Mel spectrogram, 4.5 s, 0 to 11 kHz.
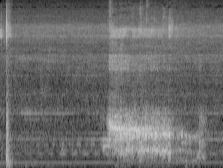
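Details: A male grey seal in a rehabilitation pen, stranded at Brigantine on 6 April and recorded 8 April 2022, gives a harsh, throaty growl of about a second, a warning to animals and people to stay away.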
